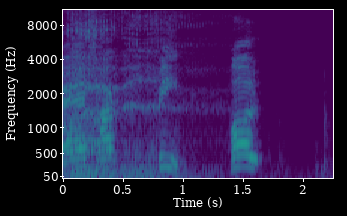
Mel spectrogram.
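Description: Band music cutting off about half a second in, followed by a man's short vocal exclamations without words, the loudest around a second and a half in, then the room goes quiet.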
